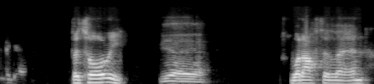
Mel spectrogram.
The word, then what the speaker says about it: Vettori: Vettori. Yeah. We'll have to learn how to pronounce his name.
